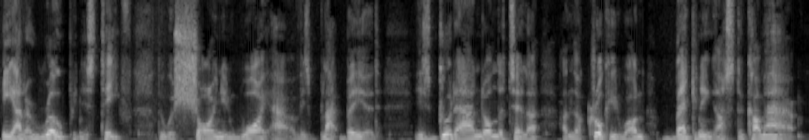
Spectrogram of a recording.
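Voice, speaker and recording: A man's voice: medium pitch, unhurried, husky. A man reading a story as a working-class English soldier, telling his war tale colloquially, wry and awed. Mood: grim, vivid. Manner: colloquial, ungrammatical, animated storytelling. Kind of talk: dramatic audiobook reading.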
